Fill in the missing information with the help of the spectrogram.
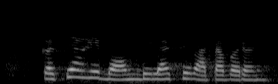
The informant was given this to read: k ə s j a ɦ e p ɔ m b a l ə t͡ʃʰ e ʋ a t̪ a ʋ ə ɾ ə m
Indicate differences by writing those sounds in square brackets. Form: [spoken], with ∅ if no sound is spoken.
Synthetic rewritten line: k ə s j a ɦ e [b] ɔ m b [i] l [a] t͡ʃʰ e ʋ a t̪ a ʋ ə ɾ ə [ɳ]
